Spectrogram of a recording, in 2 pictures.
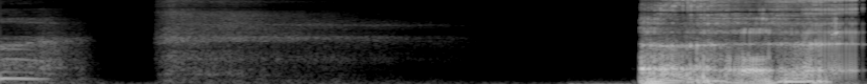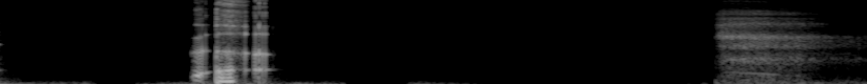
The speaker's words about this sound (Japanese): くくく、こうやってお主に密着してるとゲップがしやすくて助かるの。ほれ、こっちの耳にも。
